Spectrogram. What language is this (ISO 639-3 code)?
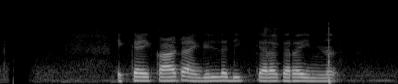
sin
